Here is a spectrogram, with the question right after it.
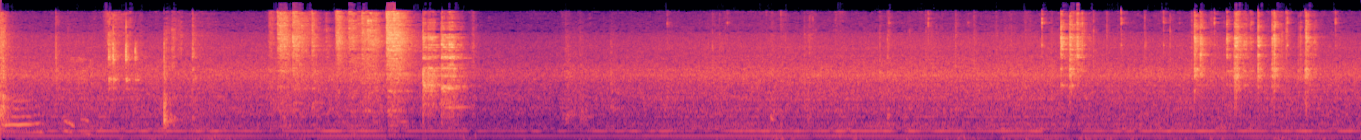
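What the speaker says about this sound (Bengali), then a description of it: "কড়াইটা বসিয়ে দিচ্ছি, পোলাওর জন্য কড়াই বসিয়ে দিচ্ছি একটা" Metal kadai (wok) being set on a gas stove for pulao, with clustered clanks and scraping rattles of cookware near and fairly loud over a steady burner hum, quieter stretch in the middle.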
